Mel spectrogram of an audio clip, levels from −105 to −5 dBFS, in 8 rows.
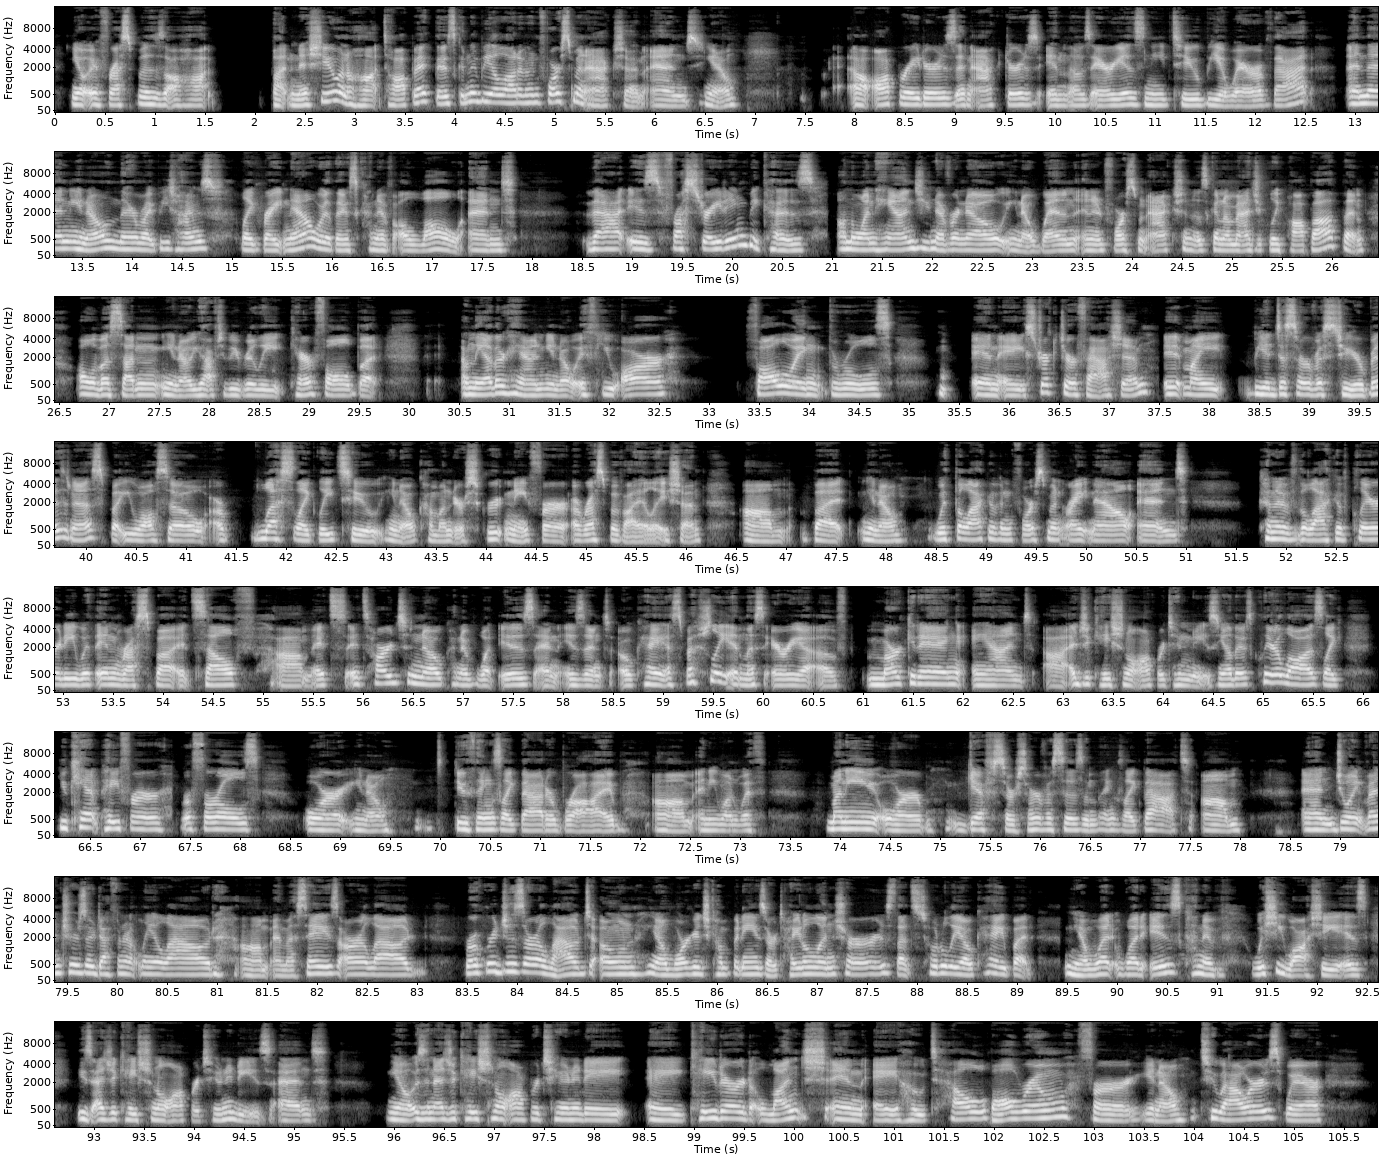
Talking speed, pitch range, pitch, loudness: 155 wpm, 170-200 Hz, 185 Hz, -19 LUFS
